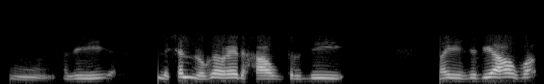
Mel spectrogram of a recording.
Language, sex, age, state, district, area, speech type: Manipuri, male, 45-60, Manipur, Imphal East, rural, conversation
